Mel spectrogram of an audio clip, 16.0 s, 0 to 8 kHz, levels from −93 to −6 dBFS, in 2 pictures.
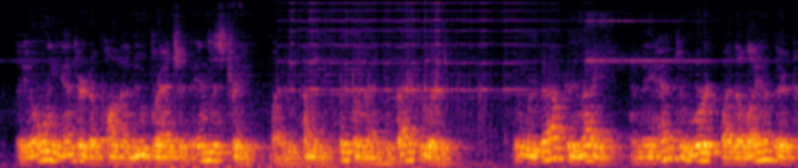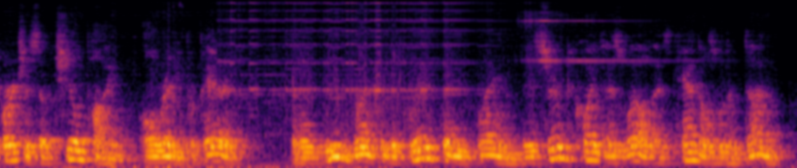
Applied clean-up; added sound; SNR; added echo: neural separator model SepFormer DNS4.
